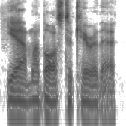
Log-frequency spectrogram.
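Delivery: ordinary talk, nothing marked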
